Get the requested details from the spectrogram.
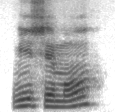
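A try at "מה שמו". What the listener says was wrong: Itu bukan I tapi A.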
